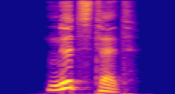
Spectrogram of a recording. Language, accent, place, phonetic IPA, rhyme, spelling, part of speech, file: German, Germany, Berlin, [ˈnʏt͡stət], -ʏt͡stət, nütztet, verb, De-nütztet.ogg
- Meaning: inflection of nützen: 1. second-person plural preterite 2. second-person plural subjunctive II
